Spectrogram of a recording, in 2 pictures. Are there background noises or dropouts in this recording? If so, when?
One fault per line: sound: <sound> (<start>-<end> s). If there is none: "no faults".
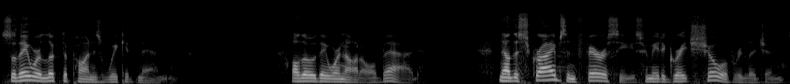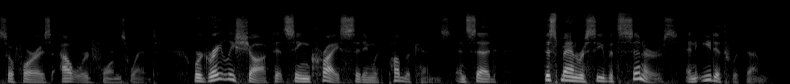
no faults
